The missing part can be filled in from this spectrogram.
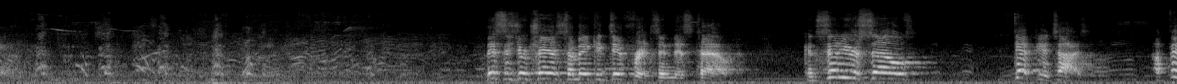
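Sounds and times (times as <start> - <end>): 
several dogs barking and yipping: 0.0 - 3.8
speech: 5.1 - 7.4, 8.0 - 9.2, 10.2 - 11.7.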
